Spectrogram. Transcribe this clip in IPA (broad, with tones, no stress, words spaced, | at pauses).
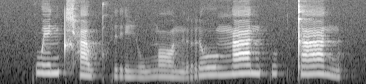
kwe˦˥nt͡ɕʰa˩˦w kʰriː˩˦wŋɔː˨˩n roː˧ ŋaː˥˩npu˥˩k̚ta˥˩n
